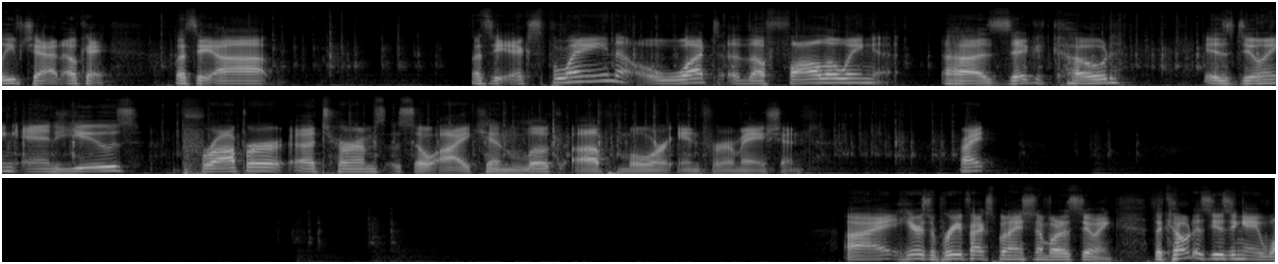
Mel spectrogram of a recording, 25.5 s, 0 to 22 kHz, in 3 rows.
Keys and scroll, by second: 0.4-16.3 typing, 18.9 ctrl+v, 19.4 Return.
